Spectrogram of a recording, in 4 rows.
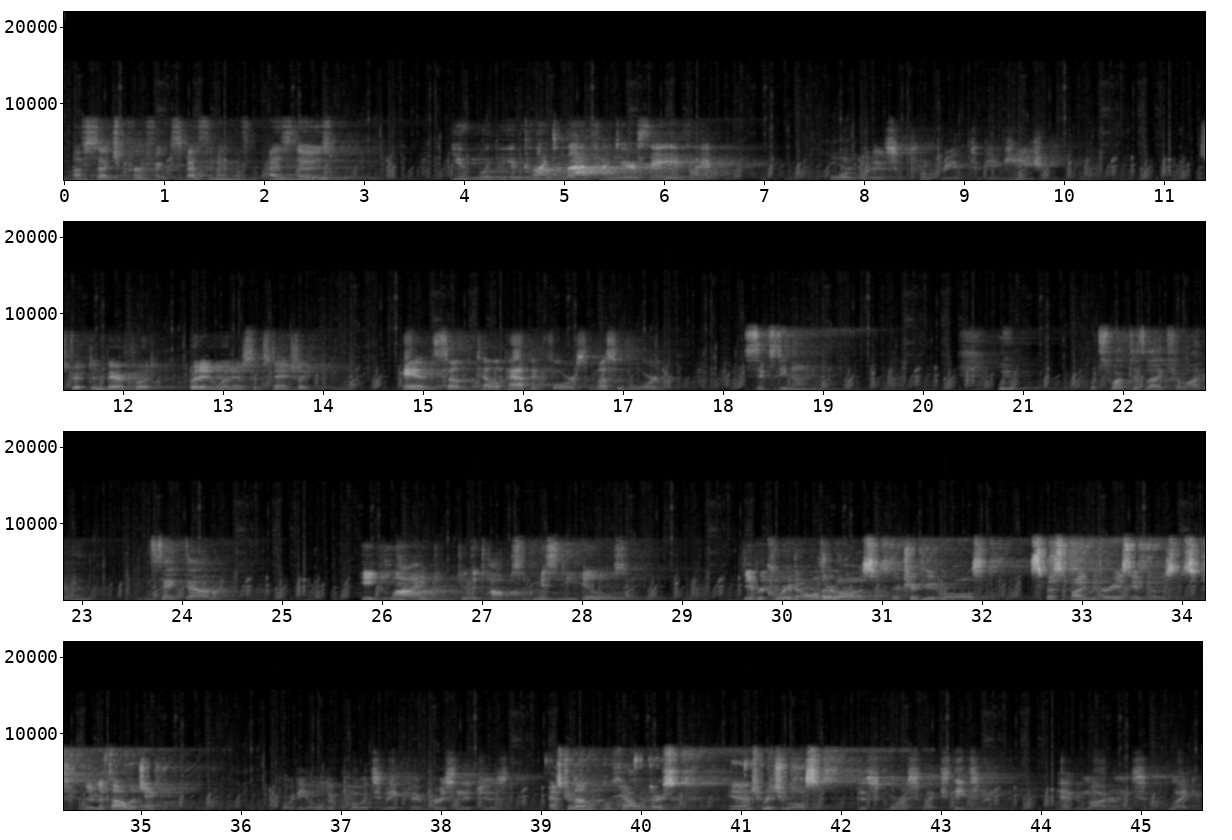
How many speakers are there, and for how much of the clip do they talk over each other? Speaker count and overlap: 9, no overlap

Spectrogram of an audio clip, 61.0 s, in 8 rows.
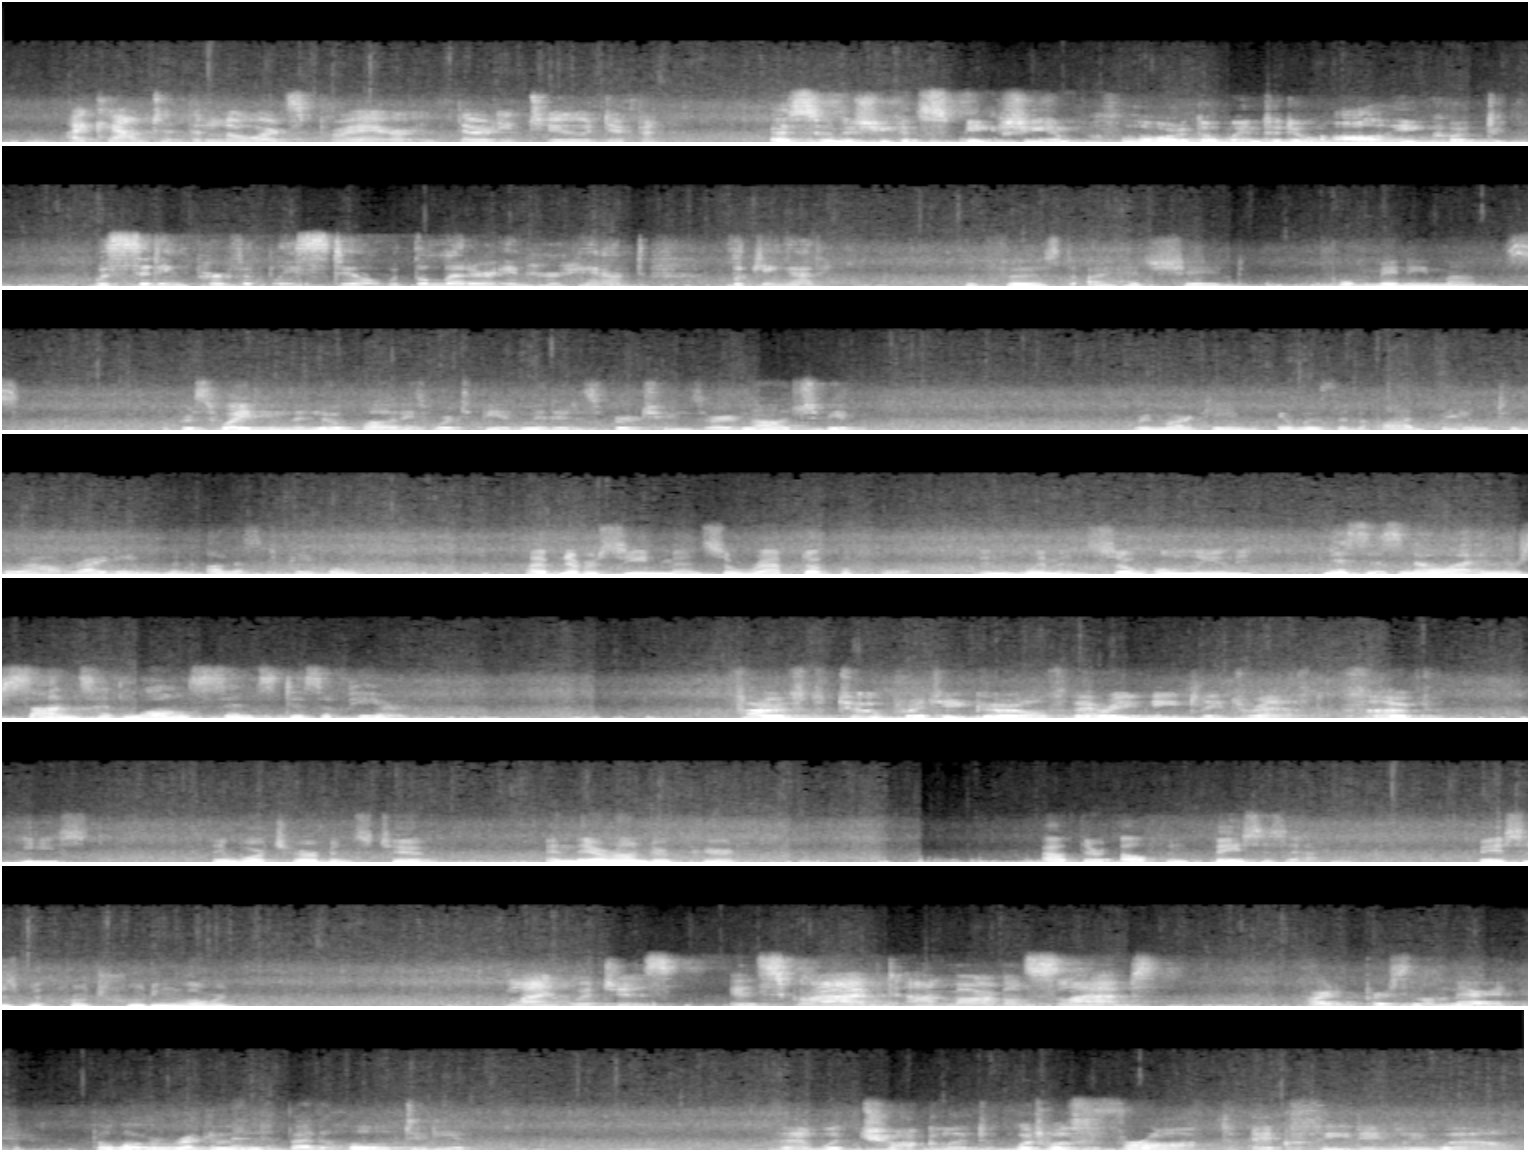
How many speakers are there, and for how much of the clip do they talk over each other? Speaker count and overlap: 9, no overlap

